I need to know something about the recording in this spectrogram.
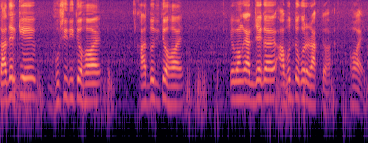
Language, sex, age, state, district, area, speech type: Bengali, male, 60+, West Bengal, Dakshin Dinajpur, urban, spontaneous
